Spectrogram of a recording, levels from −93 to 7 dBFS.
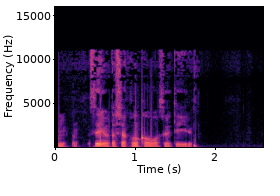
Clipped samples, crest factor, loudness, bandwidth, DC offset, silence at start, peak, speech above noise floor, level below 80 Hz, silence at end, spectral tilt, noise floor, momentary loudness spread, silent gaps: under 0.1%; 20 dB; -25 LUFS; 11.5 kHz; under 0.1%; 0.05 s; -6 dBFS; 45 dB; -44 dBFS; 0.85 s; -5.5 dB/octave; -70 dBFS; 14 LU; none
